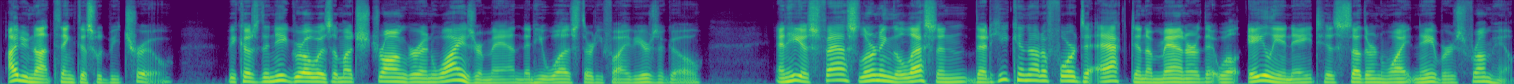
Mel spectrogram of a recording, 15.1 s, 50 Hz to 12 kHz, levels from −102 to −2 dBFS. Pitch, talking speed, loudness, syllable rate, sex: 155 Hz, 200 wpm, -19 LUFS, 5.0 syllables/s, male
